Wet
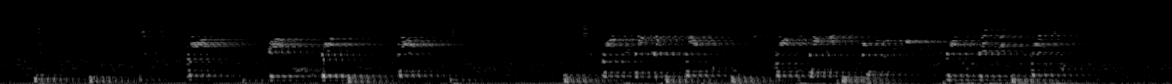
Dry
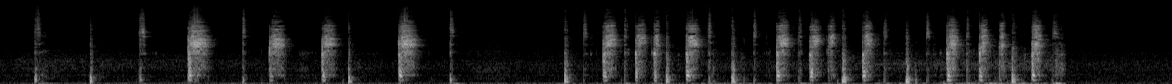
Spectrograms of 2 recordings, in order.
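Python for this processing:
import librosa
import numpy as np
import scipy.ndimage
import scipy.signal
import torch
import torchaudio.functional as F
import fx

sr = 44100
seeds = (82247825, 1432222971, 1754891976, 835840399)

y = fx.level_steps(x, sr, step_db=15)
y = fx.freq_invert(y, sr, carrier_hz=3000, at=(8.62, 9.33))
y = fx.spec_topn(y, sr, count=8)
y = fx.small_body(y, sr, hz=(400.0, 640.0), ring_ms=30, db=16, at=(2.7, 3.43))
y = 10.0 ** (-14.5 / 20.0) * np.tanh(y / 10.0 ** (-14.5 / 20.0))
y = fx.echo_heads(y, sr, ms=62, heads='all three', feedback_pct=41, wet_db=-15.5)
y = fx.rev_schroeder(y, sr, rt60_s=1.2, comb_ms=28, drr_db=17.0)
y = fx.band_squash(y, sr, depth_pct=40, at=(6.56, 6.98))
y = y * librosa.db_to_amplitude(-1.5)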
